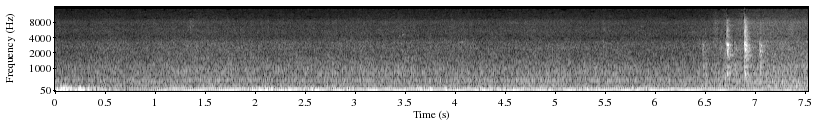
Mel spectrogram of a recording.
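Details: Honey bees swarming in a tree as they are gathered into a bag, giving an even, sustained hum over strong low-pitched rumble, with a couple of sharp clicks near the end.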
